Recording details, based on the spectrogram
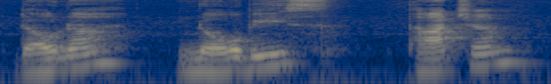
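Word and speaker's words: Dona nobis pacem: different version there is a pronunciation guide dona nobis pacham so that's all detailed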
